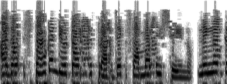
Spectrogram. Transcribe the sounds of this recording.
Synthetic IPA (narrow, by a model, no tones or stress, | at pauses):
ɐðɨspoːkɐɳɖjuːʈːoːɾijɐlproːd͡ʑek̚ʈsɐmːɐɾɐjst͡ɕe̞jːunːuniŋːɐɭkɨ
